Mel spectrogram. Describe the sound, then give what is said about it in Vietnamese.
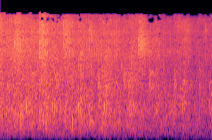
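Audience applause given for a woman at a talk, a dense, steady patter of many hands that runs at moderate loudness for the whole short stretch without pause. “Rồi cho tràng pháo tay tặng cô đó.”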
